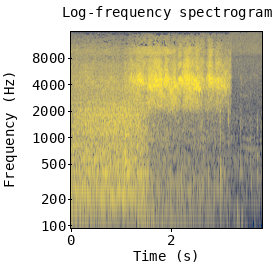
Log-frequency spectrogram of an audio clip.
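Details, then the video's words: Sparrows at a bird feeder: a rapid, dense series of high, bright chirps runs for about two seconds after an opening stretch of broad rushing noise, then stops abruptly, leaving quiet background. "Sparrows (Birdfeeder, Summer, Winter, Snow)"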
